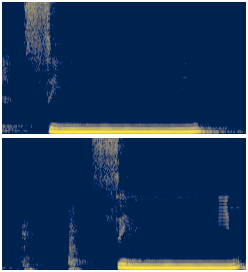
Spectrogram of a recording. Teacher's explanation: जैसा कि हमने पीछे वाले लेसन्स में, पीछे वाले सबक में हमने कुछ पढ़ा था कि हमारी ज़बान की नोक जो थी वो उन लेटर्स को जो है वो पढ़ते हुए हमारे मसूड़ों को टच करती थी, लेकिन सीन को पढ़ते हुए क्या होगा कि हमारी ज़बान की जो नोक है वो मसूड़ों को टच नहीं करेगी, लेकिन उससे थोड़े से फासले पे जो है वो टच करेगी। · सीन जो है वो एक विसल लेटर है, यानी सीटी वाला हरूफ है, तो इसको हम इस तरह पढ़ते हैं कि जैसे थोड़ी सीटी वाली आवाज़ आती है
